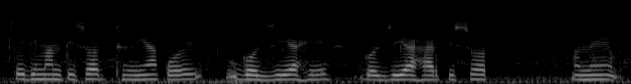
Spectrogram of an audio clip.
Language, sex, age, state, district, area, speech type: Assamese, female, 45-60, Assam, Darrang, rural, spontaneous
